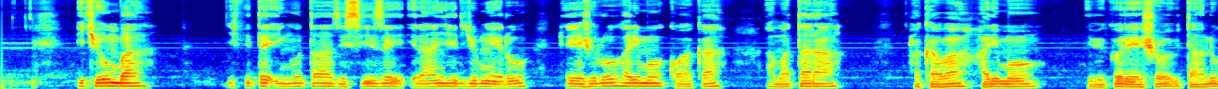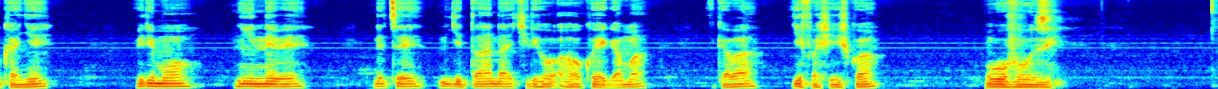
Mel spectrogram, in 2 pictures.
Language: Kinyarwanda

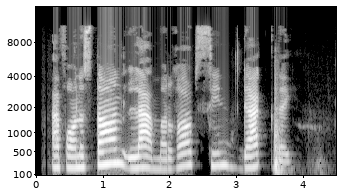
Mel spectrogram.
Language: Pashto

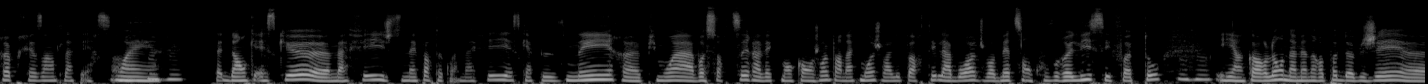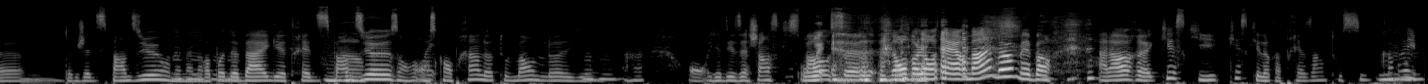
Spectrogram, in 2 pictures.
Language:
French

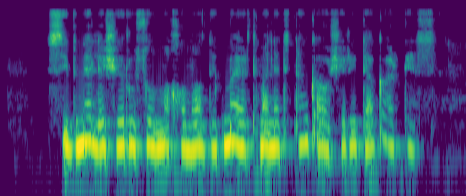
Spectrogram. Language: Georgian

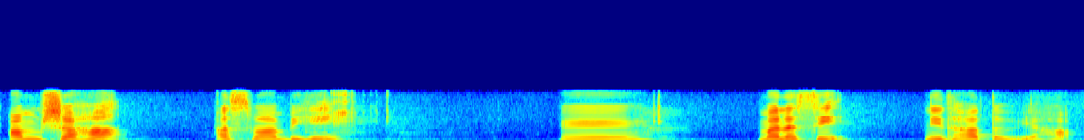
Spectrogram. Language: Sanskrit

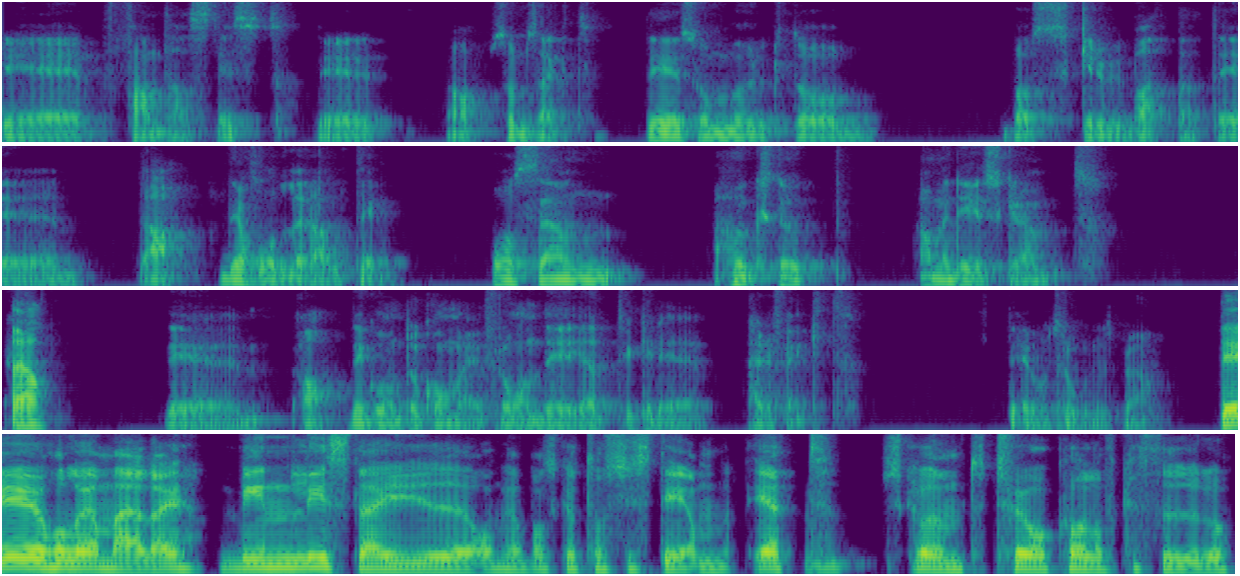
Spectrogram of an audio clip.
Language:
Swedish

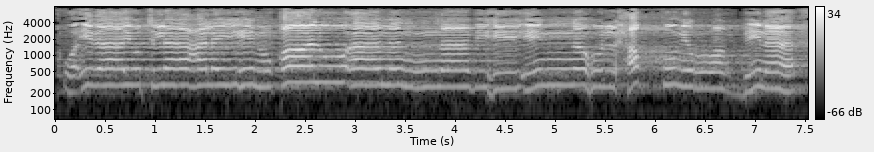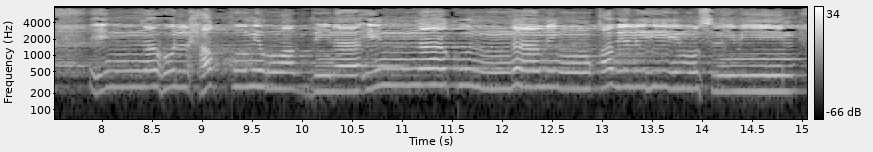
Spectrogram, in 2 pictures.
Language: Arabic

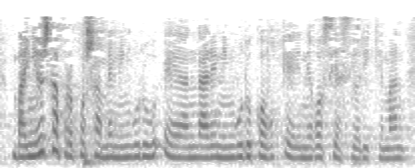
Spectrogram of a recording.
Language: Basque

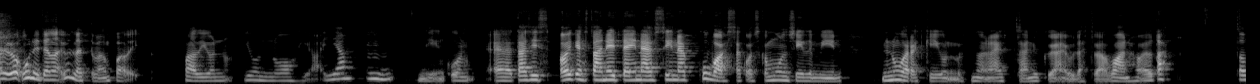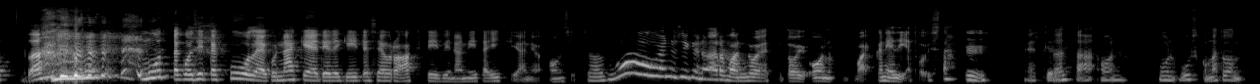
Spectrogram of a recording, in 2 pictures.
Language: Finnish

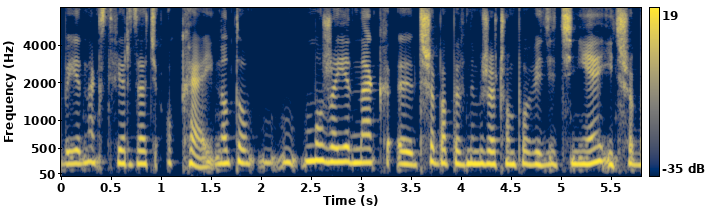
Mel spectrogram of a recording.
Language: Polish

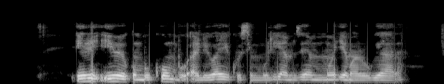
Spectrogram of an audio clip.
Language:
Swahili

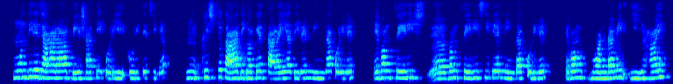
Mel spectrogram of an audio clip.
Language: Bangla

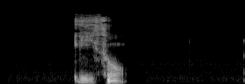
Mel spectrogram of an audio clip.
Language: Japanese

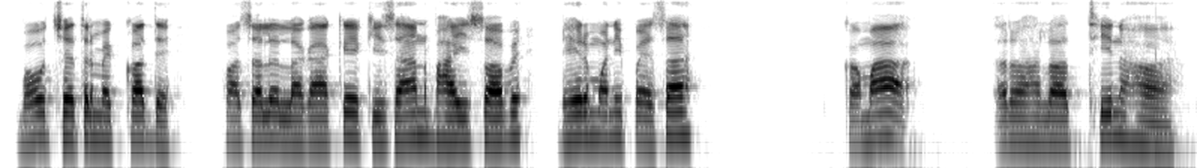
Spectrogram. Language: Magahi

